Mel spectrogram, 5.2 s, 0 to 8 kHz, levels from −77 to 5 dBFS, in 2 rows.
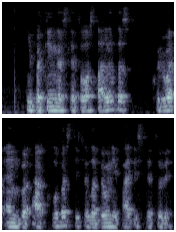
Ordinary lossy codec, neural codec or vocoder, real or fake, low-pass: Opus, 24 kbps; none; real; 7.2 kHz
